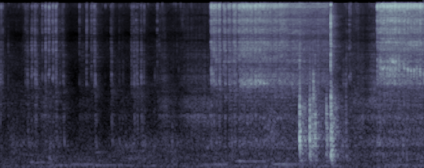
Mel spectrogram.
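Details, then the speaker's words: Breville Barista Express after a full service tune-up, steam function test: clicks and handling, then the wand sputters a little water first and settles into a strong, steady, even steam hiss. Normal steam wand operation. "It's going to take a little bit to heat up, but once it starts heating up, you'll hear the pump go off. As you can see, it's going to shoot a little bit of water first."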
